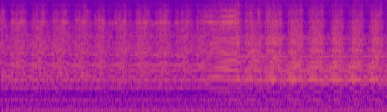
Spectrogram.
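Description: A steady electric buzz made of several held tones, with a faint regular pulsing in the hiss above it.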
